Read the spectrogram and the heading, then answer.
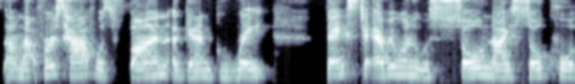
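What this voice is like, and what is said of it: Hoarse, strained voice. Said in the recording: “lost my voice.”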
